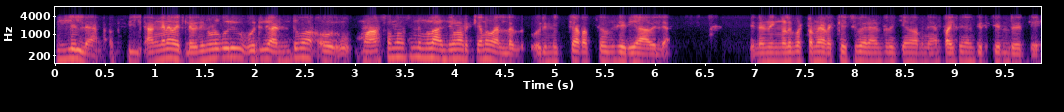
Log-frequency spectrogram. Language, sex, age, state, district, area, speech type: Malayalam, male, 18-30, Kerala, Palakkad, rural, conversation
